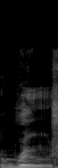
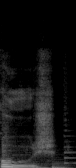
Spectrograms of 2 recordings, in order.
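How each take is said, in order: First: The R is a smooth, English-style sound. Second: The R is a throaty, almost phlegmy sound. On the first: The speaker calls it wrong. "it's not like rouge" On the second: The speaker calls it right. "It's like rouge"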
